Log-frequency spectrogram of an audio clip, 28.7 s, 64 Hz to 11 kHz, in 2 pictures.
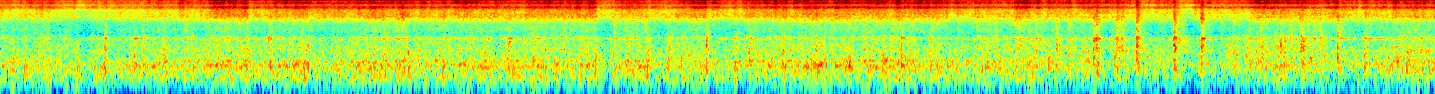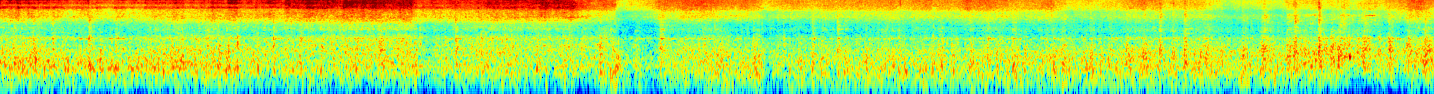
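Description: Passenger coaches of a steam-hauled train, drawn by Bulleid Pacific 34028 Eddystone, running along the line, heard from an open carriage window. A steady rumble of wheels on the rails with clickety-clack over the rail joints, closing in briefly as the train passes under a stone bridge near the end.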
